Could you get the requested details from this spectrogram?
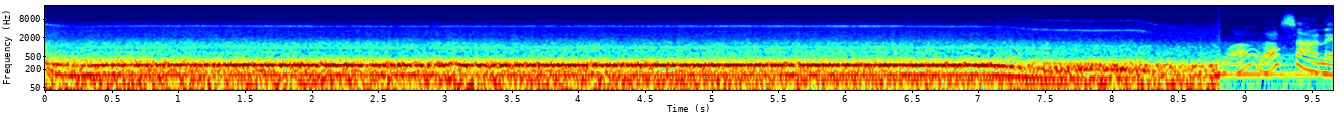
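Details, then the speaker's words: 2017 Sea-Doo RXT-X Rotax jetski after wiring and fuse-centre diagnosis: strong, even engine drone holds a steady pitch, then eases down smoothly off throttle; sounds nice and clean. "pretty good it sounds nice and clean"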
